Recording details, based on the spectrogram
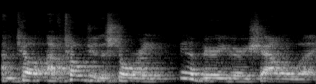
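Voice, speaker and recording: A man with a Southern US accent, with audible room echo. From Alabama. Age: 70s. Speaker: insurance entrepreneur. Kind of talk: invited talk.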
